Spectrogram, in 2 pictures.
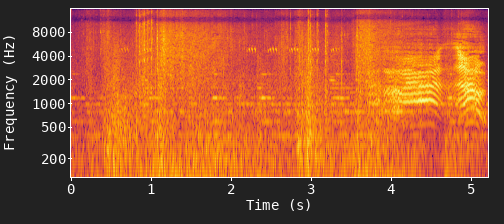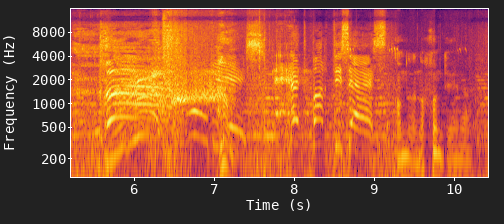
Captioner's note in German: schreien; stöhnen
